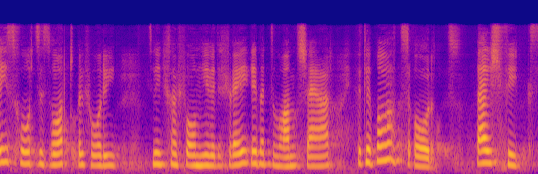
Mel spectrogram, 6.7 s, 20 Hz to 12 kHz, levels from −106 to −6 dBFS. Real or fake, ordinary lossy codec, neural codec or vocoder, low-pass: fake; none; codec, 16 kHz, 0.5 kbps, FreqCodec, larger model; 7.2 kHz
